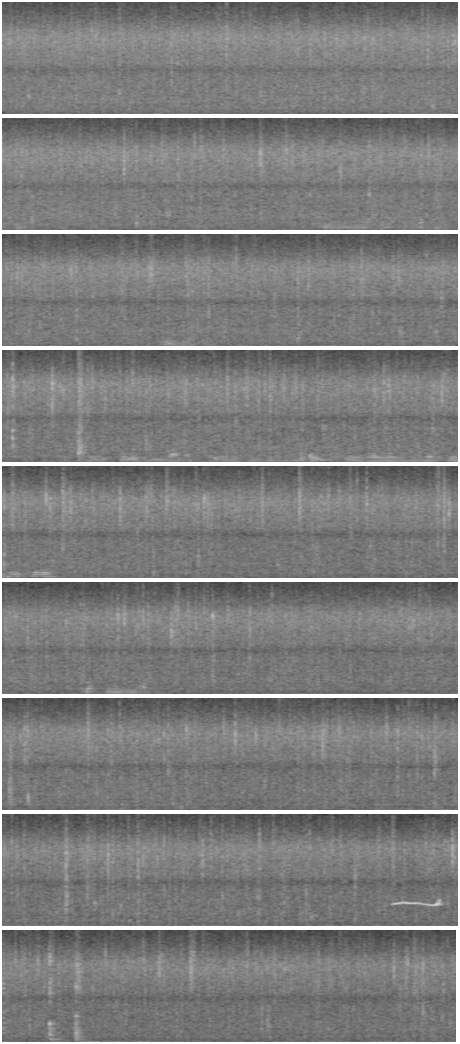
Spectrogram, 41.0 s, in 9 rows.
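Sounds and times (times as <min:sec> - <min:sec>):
heavy rain falling: 0:00.0 - 0:41.0
short high rising call: 0:35.8 - 0:36.5.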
